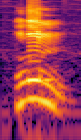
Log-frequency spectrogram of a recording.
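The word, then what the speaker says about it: hymn: और यहाँ पर हिम, हिम, यहाँ पर न साइलेंट है।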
